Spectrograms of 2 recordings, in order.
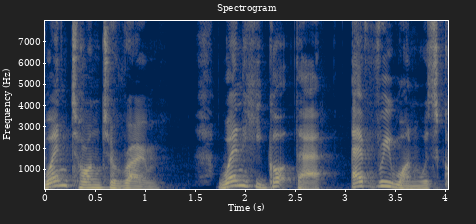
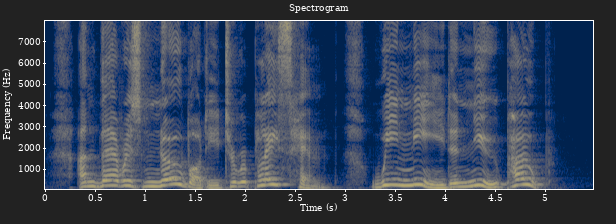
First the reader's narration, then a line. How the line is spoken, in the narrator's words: cried a man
